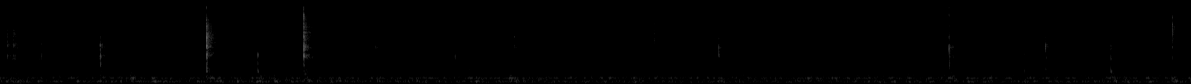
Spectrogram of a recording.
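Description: Small clicks and taps from handling a cordless hair clipper and its USB charging cable, with two sharper clicks about two and three seconds in; otherwise near silence.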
